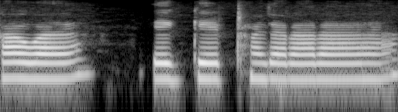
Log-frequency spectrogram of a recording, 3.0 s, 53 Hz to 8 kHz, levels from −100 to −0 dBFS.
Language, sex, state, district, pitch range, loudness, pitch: Hindi, female, Chhattisgarh, Raigarh, 235-245 Hz, -17 LUFS, 240 Hz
